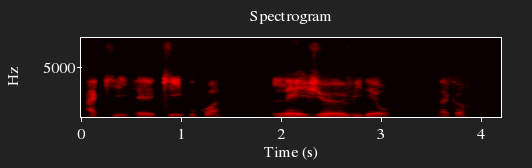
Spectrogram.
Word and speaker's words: jeux vidéo: Les jeux vidéo. D'accord? Jeux vidéo. On prononce de la même façon au singulier et au pluriel.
